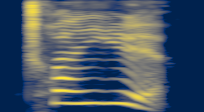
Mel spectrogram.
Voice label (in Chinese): "穿越", Chinese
